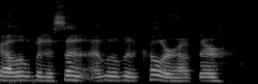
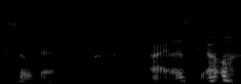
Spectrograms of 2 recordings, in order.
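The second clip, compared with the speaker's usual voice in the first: soft hushed whisper; 9 dB quieter than usual. Real, not acted. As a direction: whisper it like a secret. Settling in to eat, hushed.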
